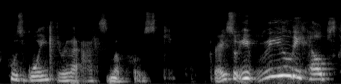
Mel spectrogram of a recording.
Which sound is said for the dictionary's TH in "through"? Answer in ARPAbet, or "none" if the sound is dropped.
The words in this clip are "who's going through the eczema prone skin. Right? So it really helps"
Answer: TH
